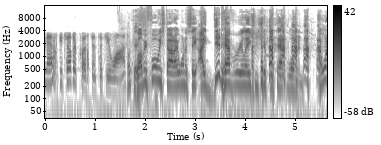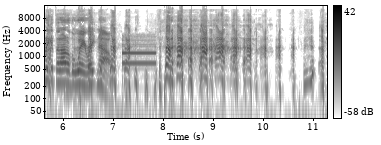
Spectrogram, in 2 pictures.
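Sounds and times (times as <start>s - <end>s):
speech: 0.0s - 9.8s, 10.8s - 11.2s
people laughing and chuckling: 4.0s - 11.2s
short electronic beep signaling a lie: 7.2s - 7.9s.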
